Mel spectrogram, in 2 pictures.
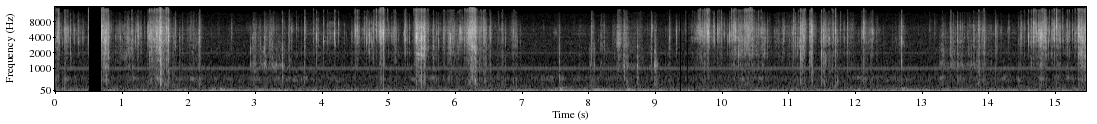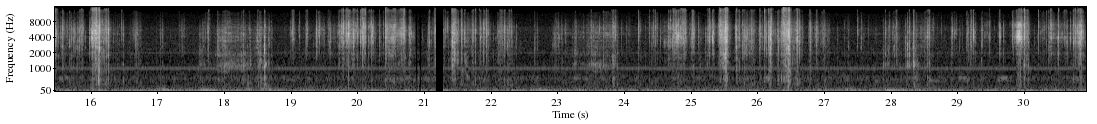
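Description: Foil-lined baseball card pack wrappers being torn open and crinkled by hand, one pack after another, in loud bursts every few seconds.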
